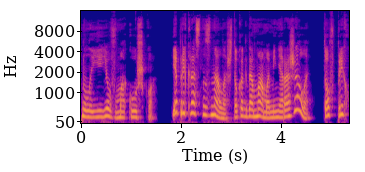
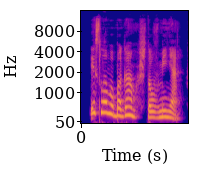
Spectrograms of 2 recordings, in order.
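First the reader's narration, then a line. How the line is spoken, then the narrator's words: Snorting grandmother. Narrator (Russian): фыркнула бабушка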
